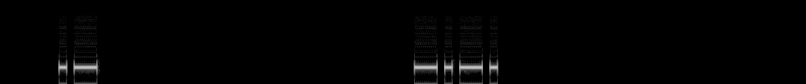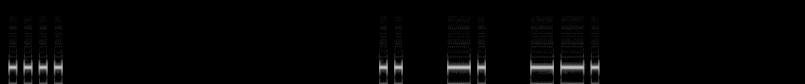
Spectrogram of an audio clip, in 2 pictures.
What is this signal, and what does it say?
Morse code, heard as a keyed tone, about 16 wpm, spaced as for 4 wpm, 800 Hz. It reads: ACHING
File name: Special INGs / Special INGs-mp3s / Fast ing @10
